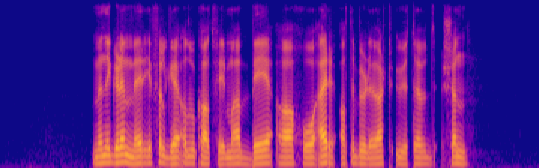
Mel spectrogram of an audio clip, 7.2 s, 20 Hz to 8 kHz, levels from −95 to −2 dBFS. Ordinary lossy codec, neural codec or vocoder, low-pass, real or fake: Opus, 24 kbps; none; 7.2 kHz; real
